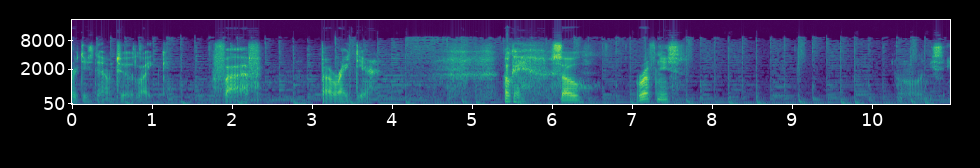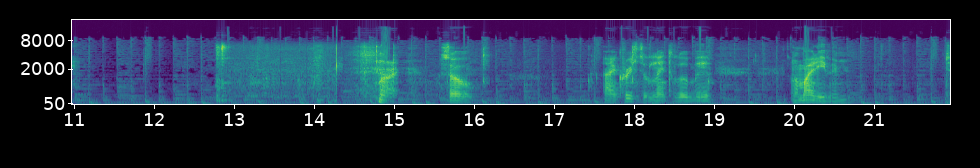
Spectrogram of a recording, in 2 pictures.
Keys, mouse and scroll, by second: 2.5-6.3 scroll down 24, 6.3-7.4 drag, 7.4-7.9 scroll down 2, 7.9-8.8 scroll up 1, 8.8-11.1 drag, 13.8-14.3 scroll down 2, 14.8-15.6 scroll up 2, 15.6-16.1 scroll up 2, 16.1-17.3 middle drag, 17.3-17.8 scroll down 4, 17.8-20.8 middle drag, 20.8-21.9 drag.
